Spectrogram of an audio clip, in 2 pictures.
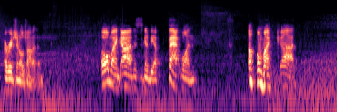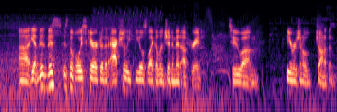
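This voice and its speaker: A man giving casual, rambling commentary on gameplay in an informal, animated way. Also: medium pitch, normal speed, pauses often, a little hiss or hum. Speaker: gameplay showcase host.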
